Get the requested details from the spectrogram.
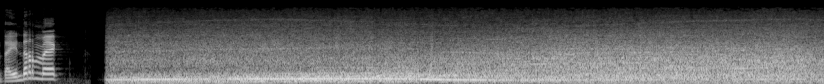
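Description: A truck engine rumbles steadily as a lorry drives slowly past.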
